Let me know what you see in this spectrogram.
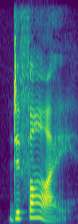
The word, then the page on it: defy: difǽi; デファイ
